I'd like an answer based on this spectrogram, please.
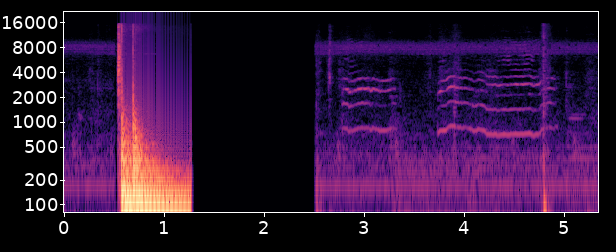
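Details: Kitten 68 days old, a mountain cat adopted 38 days earlier, gives two thin, clear meows, the first short, the second longer and slightly rising then falling, after a loud thump and knock near the start.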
